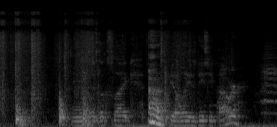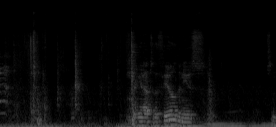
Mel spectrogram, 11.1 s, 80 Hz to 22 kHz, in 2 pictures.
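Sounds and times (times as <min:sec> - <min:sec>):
goat bleating: 0:05.1 - 0:06.0.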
